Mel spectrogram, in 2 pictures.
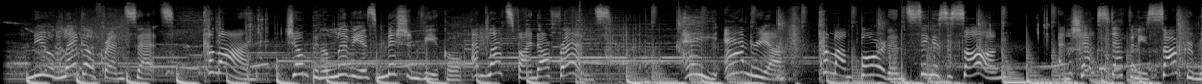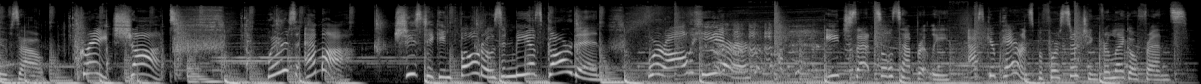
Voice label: Child bright enthusiastic; Lego Friends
